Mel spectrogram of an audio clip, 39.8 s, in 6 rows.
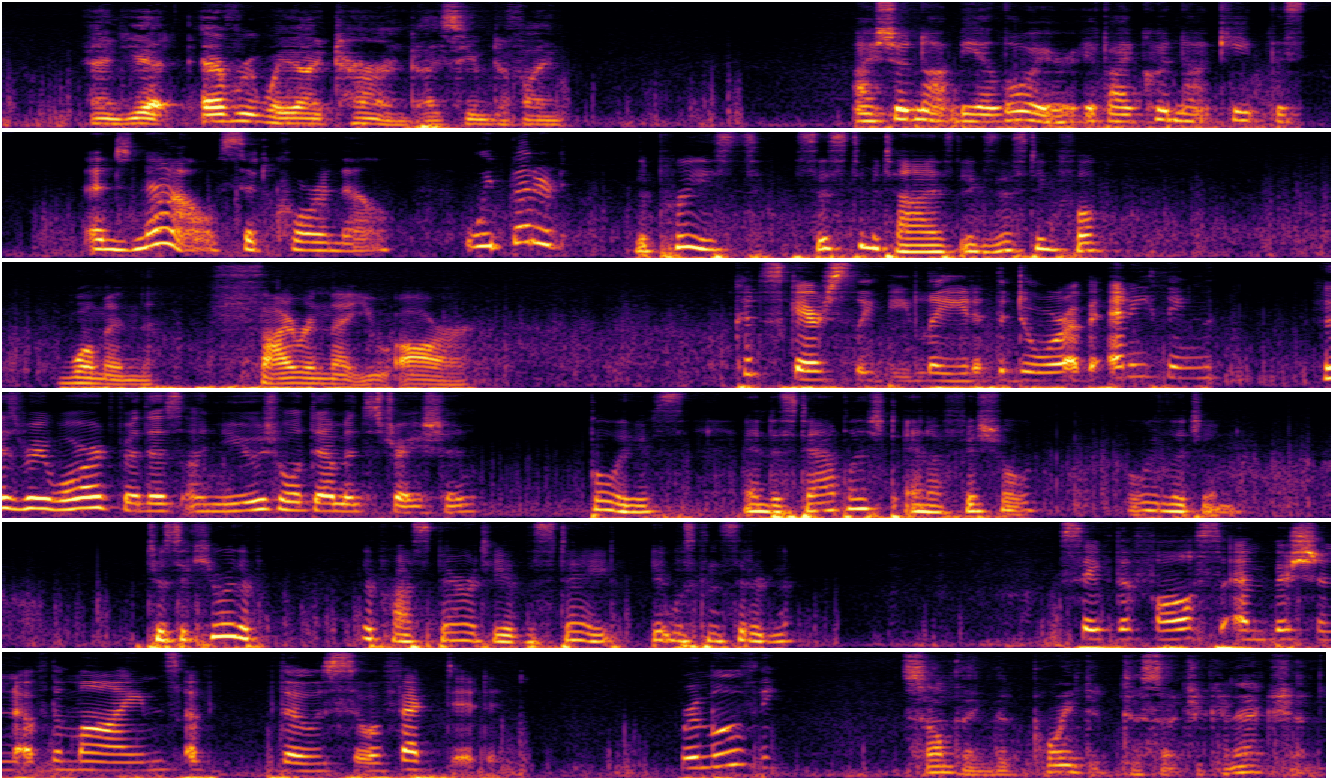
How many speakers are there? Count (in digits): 7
